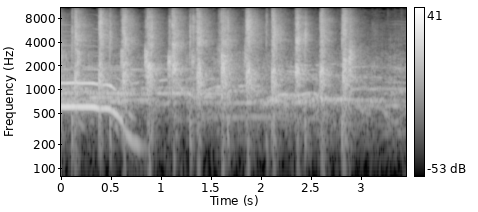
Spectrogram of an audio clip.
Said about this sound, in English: Can we get the proper hand claps going on?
